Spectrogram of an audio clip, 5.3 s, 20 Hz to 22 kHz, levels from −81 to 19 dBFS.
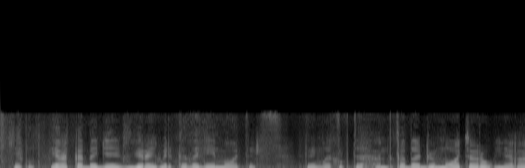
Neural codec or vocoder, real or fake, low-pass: codec, 16 kHz, 1 kbps, FunCodec, trained on LibriTTS, 50 frames a second; fake; 7.2 kHz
